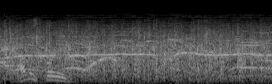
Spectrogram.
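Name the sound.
studio audience applause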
